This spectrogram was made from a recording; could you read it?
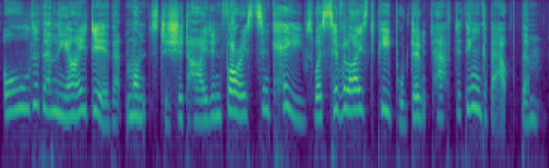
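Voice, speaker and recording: A British woman playing an ancient, possessive, teasing predator fae in an ASMR roleplay, speaking softly and deliberately, often near a whisper. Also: high-pitched, expressive, dry recording. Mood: quietly menacing. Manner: slow, hushed, deliberate, often dropping into whispers. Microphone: close microphone, dry.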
